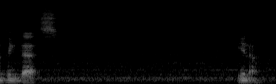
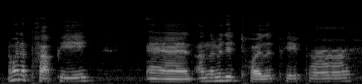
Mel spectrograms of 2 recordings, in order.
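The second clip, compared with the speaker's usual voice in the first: put-on higher, whiny child voice; mock childish whine; 6 semitones higher, 4 dB louder than usual. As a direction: whine it like a kid. Reads a chat wish in mock voice.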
